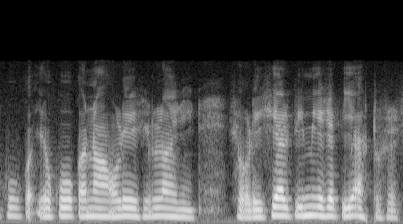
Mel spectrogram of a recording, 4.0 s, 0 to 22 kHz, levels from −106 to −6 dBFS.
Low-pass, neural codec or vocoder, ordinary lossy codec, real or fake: 7.2 kHz; none; none; real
